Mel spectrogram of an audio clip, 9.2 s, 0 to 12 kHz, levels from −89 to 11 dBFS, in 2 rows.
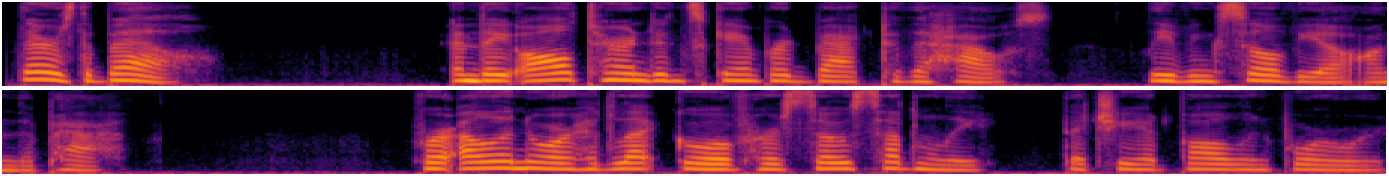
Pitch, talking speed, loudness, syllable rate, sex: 215 Hz, 210 wpm, -18 LUFS, 6.4 syllables/s, female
